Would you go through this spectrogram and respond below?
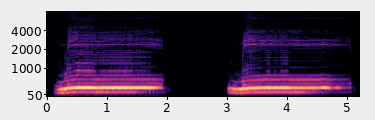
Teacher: दोनों होठों का सामने वाला हिस्सा है खुश्क हिस्सा कहलाता है दोनों होठों के खुश्क हिस्से के आपस में मिल ने से एक हर्फ अदा होता है · دونوں ہونٹوں کے خشک حصے کے آپس میں ملنے سے ایک حرف ادا ہوتا ہے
